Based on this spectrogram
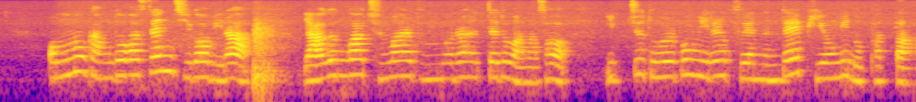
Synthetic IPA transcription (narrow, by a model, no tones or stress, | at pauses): ʌmːukaŋdoɡas͈ent͡ɕiɡʌbiɾajaɡɯnɡwat͡ɕuŋaɭpumːuɾɯɭhaɭt͈e̞domanasʰʌ | ip̚t͡ɕ͈utoɭboŋiɾɯɭpue̞nːɯnde̞pijoŋinopʰat̚t͈a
